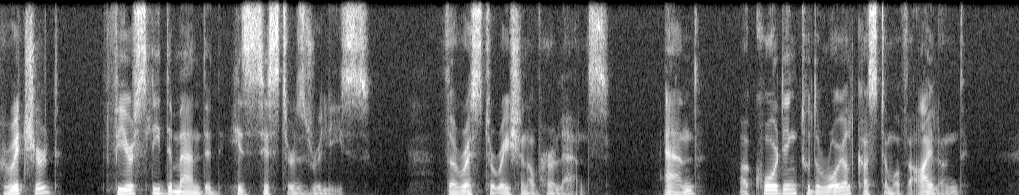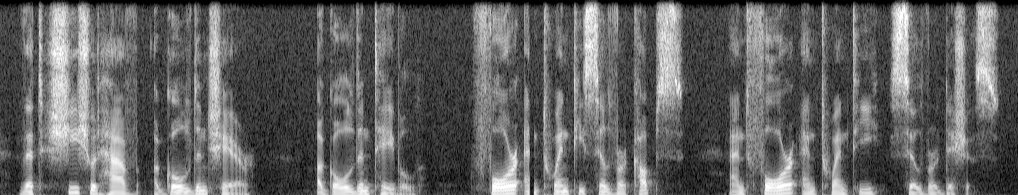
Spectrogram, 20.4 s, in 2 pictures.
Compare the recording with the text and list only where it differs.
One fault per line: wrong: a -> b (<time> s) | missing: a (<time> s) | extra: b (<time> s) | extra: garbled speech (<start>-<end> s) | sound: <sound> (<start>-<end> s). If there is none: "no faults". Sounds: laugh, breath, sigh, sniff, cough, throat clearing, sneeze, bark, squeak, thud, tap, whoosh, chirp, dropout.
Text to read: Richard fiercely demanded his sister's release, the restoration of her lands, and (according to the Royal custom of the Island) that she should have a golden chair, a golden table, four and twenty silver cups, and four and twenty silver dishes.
sound: dropout (15.5-15.5 s)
